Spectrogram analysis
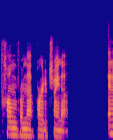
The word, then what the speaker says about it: qin: from that part of China and it's called the chin player because this woman is playing a chin so q i n but pronounced with a CH sound uh we're going to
